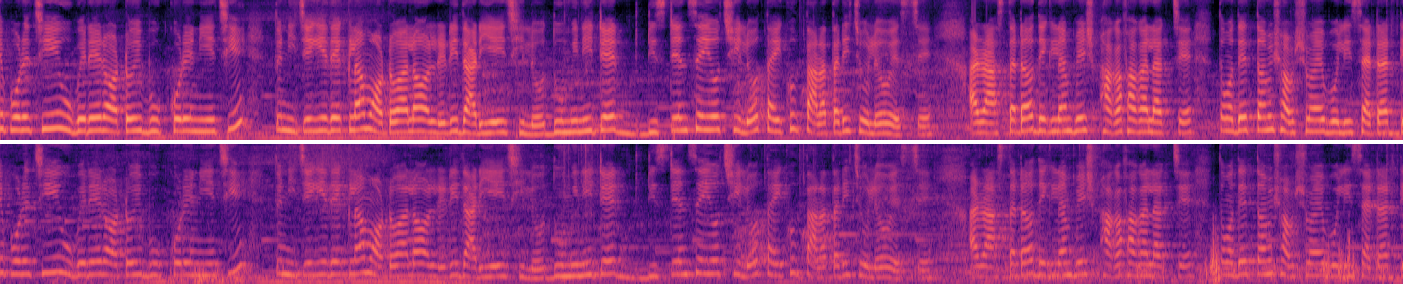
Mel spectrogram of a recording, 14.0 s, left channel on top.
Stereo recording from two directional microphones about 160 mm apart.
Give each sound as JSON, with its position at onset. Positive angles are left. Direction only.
{"t": 0.0, "sound": "a woman's voice", "side_deg": 30}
